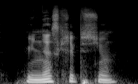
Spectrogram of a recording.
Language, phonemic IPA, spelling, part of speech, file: French, /ɛ̃s.kʁip.sjɔ̃/, inscription, noun, Fr-inscription.ogg
- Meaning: 1. registration, enrolment 2. inscription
